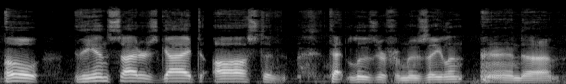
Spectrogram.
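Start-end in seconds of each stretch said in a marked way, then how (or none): 0.1-2.9 high, loud mocking tourist voice; mock tourist vlogger. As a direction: sneer at the YouTube visitor. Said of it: "go like".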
